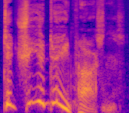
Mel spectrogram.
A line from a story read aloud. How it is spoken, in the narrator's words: cried Stephen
